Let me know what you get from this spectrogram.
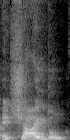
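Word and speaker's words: Entscheidung: बता चुका हूं कि जर्मन जुबान में जब इ आई इकट्ठा आता है तो उसको आई कह के प्रोनाउंस करते हैं आई तो ये बनेगा इंशााइदंग फैसला अच्छा अब इसका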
